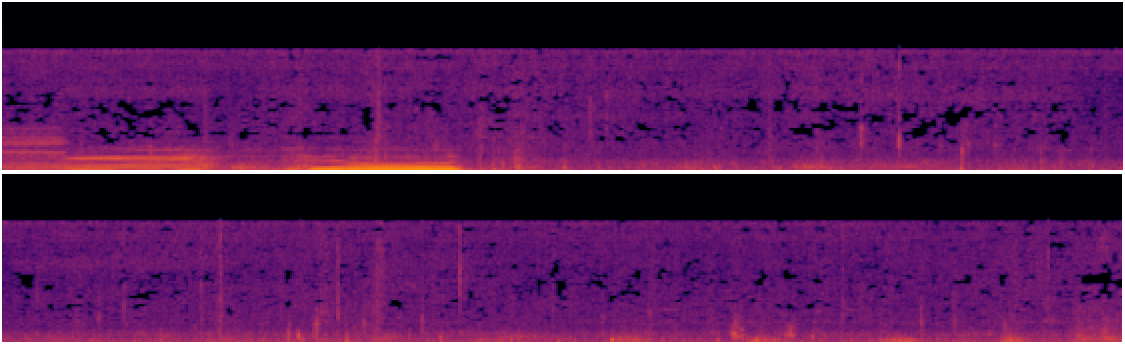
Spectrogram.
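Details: Cow mooing twice in the first three seconds, a lower then a louder rising-falling moo, followed by quiet outdoor background with buzzing insects.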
